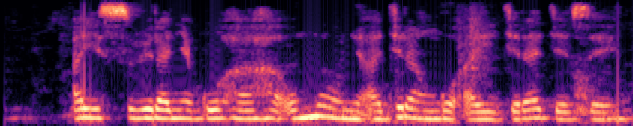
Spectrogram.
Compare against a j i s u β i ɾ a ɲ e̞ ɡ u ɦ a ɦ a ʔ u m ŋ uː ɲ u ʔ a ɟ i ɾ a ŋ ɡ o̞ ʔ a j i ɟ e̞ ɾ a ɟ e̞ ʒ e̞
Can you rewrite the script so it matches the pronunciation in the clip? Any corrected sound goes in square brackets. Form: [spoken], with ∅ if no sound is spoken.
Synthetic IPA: a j i s u β i ɾ a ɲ e̞ ɡ u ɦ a ɦ a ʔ u m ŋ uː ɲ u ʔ a ɟ i ɾ a ŋ ɡ o̞ ʔ a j i ɟ e̞ ɾ a ɟ e̞ [z] e̞

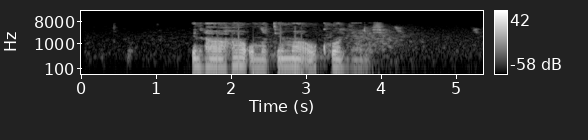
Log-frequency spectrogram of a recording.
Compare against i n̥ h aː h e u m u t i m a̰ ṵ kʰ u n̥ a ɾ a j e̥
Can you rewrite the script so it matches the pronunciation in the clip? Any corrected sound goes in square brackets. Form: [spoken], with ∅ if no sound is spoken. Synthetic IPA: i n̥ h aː h [a] u m u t i m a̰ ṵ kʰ [o] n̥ [e] ɾ [e] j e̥

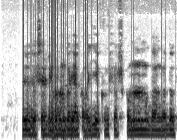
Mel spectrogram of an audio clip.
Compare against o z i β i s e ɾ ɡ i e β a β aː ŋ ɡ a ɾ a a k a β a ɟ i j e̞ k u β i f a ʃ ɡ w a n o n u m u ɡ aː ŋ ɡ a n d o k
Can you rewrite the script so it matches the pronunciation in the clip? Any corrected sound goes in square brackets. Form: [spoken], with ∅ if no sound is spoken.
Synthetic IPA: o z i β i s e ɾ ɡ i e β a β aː ŋ ɡ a ɾ [i] a k a β a ɟ i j e̞ k u β i f a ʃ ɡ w a [m] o n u m u ɡ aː ŋ ɡ a [∅] d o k

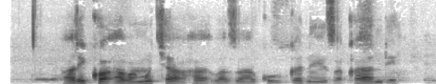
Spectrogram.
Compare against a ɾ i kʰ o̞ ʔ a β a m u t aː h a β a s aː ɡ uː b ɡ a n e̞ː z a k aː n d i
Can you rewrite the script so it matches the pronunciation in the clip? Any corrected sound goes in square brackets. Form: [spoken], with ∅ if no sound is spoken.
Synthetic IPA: a ɾ i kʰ o̞ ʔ a β a m u [c] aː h a β a [z] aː ɡ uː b ɡ a n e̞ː z a k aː n d i

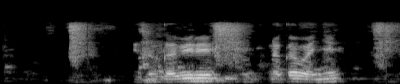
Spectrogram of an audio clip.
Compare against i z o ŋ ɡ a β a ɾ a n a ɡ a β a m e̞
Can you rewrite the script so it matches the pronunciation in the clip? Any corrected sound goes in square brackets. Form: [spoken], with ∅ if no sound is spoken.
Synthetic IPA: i z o ŋ ɡ a β [i] ɾ [e] n a ɡ a β a [ɲ] e̞

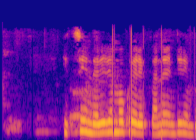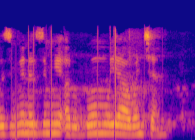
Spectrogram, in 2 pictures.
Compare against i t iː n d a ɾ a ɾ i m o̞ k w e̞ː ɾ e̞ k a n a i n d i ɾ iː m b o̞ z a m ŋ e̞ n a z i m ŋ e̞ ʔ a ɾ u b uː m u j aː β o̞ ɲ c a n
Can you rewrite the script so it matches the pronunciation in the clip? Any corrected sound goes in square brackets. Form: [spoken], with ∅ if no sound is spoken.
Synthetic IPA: i [t͡s] iː n d a ɾ [i] ɾ i m o̞ k w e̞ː ɾ e̞ k a n a i n d i ɾ iː m b o̞ z [i] m ŋ e̞ n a z i m ŋ e̞ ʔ a ɾ u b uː m u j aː β o̞ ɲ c a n

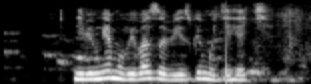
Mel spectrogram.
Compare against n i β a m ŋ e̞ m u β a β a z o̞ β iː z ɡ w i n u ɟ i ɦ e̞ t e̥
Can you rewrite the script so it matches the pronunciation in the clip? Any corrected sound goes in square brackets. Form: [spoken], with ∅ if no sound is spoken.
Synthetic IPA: n i β [i] m ŋ e̞ m u β [i] β a z o̞ β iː z ɡ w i [m] u ɟ i ɦ e̞ [c] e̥

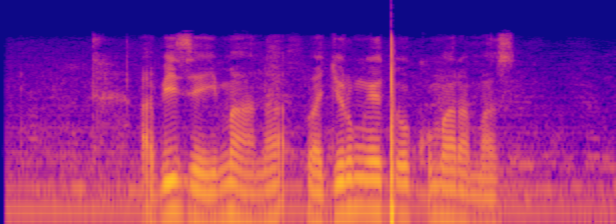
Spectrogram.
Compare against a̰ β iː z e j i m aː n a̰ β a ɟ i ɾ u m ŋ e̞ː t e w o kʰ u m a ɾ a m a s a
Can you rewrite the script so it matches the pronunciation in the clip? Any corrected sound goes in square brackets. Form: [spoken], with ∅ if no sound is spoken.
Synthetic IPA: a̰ β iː z e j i m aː n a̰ β a ɟ i ɾ u m ŋ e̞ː t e w o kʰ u m a ɾ a m a [z] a

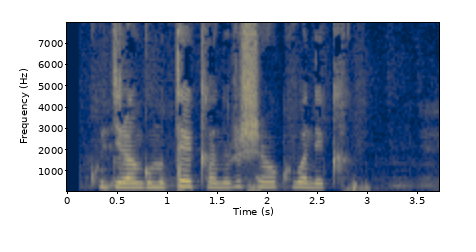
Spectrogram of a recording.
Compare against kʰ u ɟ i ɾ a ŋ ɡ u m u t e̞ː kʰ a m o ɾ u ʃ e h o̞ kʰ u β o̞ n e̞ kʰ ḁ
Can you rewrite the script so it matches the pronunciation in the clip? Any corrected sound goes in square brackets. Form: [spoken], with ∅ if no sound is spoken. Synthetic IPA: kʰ u ɟ i ɾ a ŋ ɡ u m u t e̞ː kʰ a [n] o ɾ u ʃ e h o̞ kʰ u β o̞ n e̞ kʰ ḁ

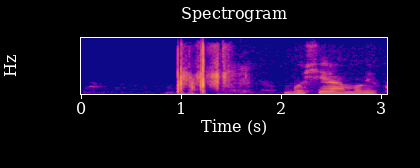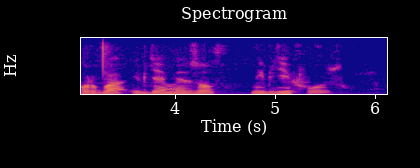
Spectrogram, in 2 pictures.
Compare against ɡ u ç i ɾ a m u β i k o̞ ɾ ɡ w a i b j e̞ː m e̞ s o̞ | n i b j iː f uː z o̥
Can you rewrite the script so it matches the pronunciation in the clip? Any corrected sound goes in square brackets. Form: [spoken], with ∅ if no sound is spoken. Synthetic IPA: ɡ u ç i ɾ a m u β i k o̞ ɾ ɡ w a i b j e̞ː m e̞ [z] o̞ | n i b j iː f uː z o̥

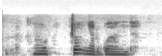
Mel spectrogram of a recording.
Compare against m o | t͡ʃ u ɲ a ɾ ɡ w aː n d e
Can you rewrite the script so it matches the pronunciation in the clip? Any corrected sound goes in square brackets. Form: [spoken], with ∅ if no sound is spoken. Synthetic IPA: m [u] | t͡ʃ [o] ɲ a ɾ ɡ w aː n d [a]

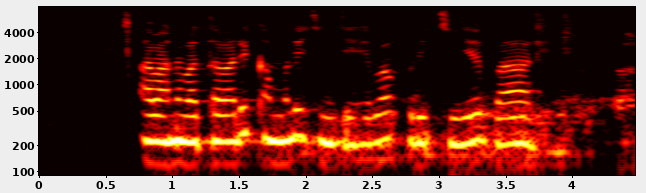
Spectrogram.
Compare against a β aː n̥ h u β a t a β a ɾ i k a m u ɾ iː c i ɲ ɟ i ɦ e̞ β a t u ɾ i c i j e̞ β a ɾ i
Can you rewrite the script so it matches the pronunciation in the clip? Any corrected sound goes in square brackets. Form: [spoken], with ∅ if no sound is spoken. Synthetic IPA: a β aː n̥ h u β a t a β a ɾ i k a m u ɾ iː c i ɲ ɟ i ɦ e̞ β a [k] u ɾ i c i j e̞ β a ɾ i

